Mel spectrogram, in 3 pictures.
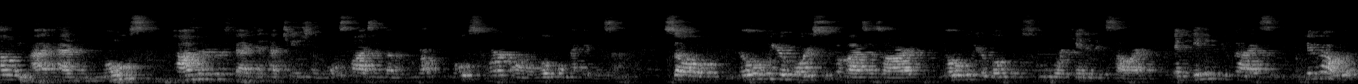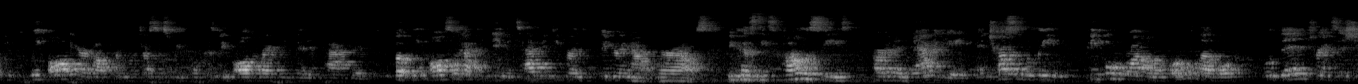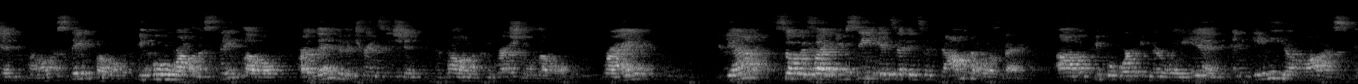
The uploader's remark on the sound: Life After the Impact LIVE from DC. Life After the Impact hosted its FIRST LIVE & IN PERSON event at Busboys and Poets in Washington DC.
